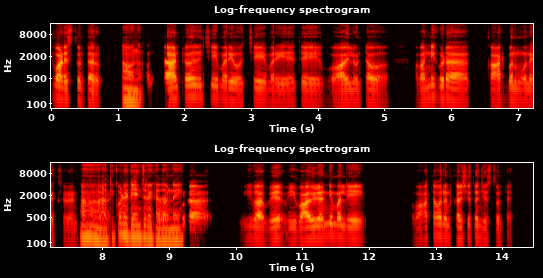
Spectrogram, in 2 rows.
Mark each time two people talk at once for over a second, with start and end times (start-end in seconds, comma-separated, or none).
none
